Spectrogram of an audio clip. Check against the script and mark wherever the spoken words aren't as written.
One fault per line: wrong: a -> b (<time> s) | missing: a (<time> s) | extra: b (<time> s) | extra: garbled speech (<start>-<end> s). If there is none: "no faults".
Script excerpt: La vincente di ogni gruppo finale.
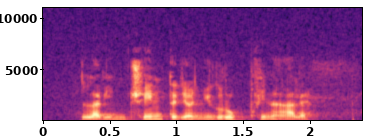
no faults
